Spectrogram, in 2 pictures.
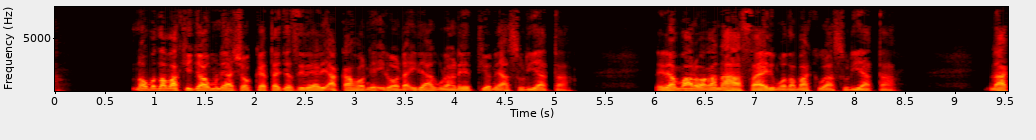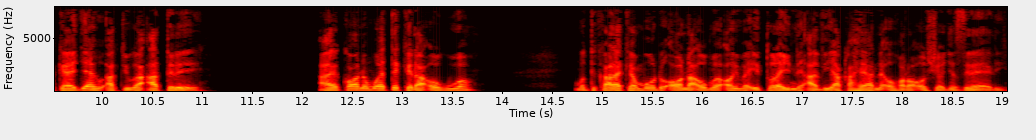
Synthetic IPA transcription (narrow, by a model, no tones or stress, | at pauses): nɔmoðamakid͡ʒɔhɔmuneaɕɔkɛtɛd͡ʒɛs̬iɾaɛɾiʔakaɦɔniɛiɾɔda̰iɾeaɣuɾaɾetiɔnea̰suɾiata̰ | nʔḛɾeamaːɾoaɣanahasaɛɾimoðamakiwasuɾiata̰ | nakɛd͡ʒɛhuʔakuɣa̰ʔateɾe | a̰ɣekɔnemwɛtekeɾa̰ʔoɣuɔ | motikaɾɛkɛmoːndoʔɔnaomwɛʔɔimɛitoɾaineʔaðiakaɦɛanɛ̰ʔoɦɔɾɔʔoɕiɔd͡ʒɛsiɾaɛɾḭ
